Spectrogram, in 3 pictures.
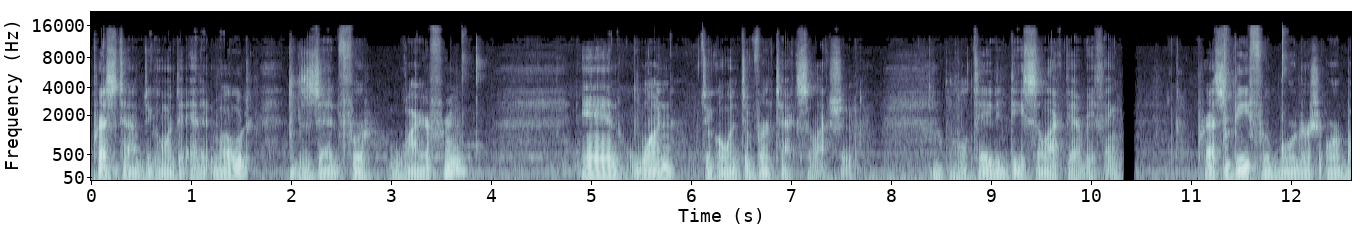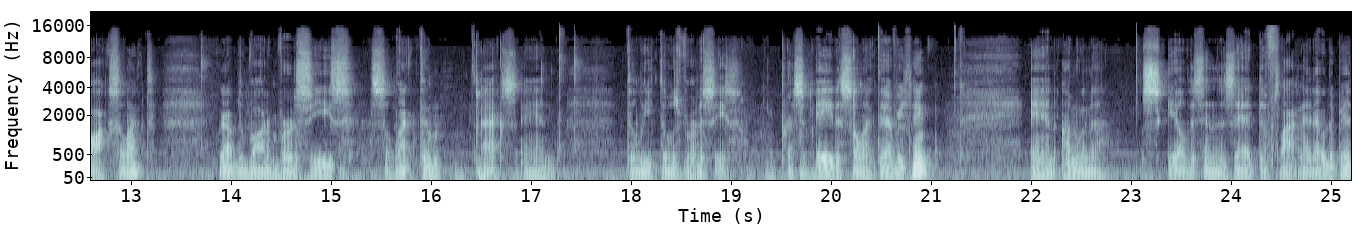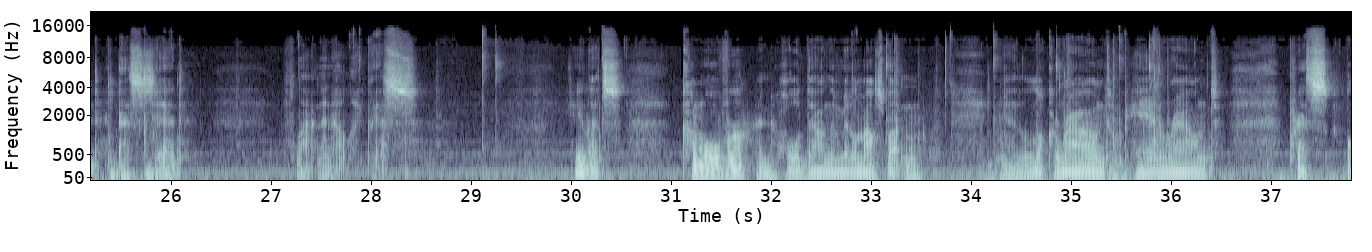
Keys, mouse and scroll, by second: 0.1 Tab, 2.0 z, 5.4 1, 8.6 alt+a, 11.3 b, 16.4 x, 19.7 a, 25.4 s, 30.3 middle click, 33.6-34.0 scroll up 2, 34.2 shift+middle click, 35.4 shift+middle click, 36.0-36.6 scroll up 2.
